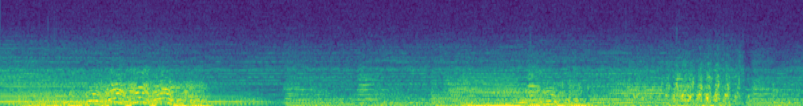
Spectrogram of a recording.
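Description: Cartoon horse whinnying twice, each call about a second long, over background music.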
